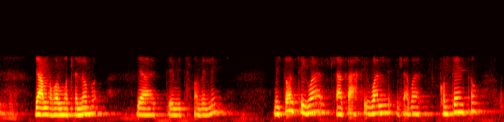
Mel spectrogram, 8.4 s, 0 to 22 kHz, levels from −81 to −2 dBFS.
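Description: Packet loss with pitch repetition occurs twice, at 3.21 to 3.24 s, just after "ya este", and at 7.23 to 7.26 s. Each gap is about 30 ms, which fits a single lost packet. The receiver fills it by looping the last pitch period of the speech, so each spot sounds like a brief held, slightly buzzy tone before the speech picks up again. The surrounding audio is band-limited by the G.711 telephone coding.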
